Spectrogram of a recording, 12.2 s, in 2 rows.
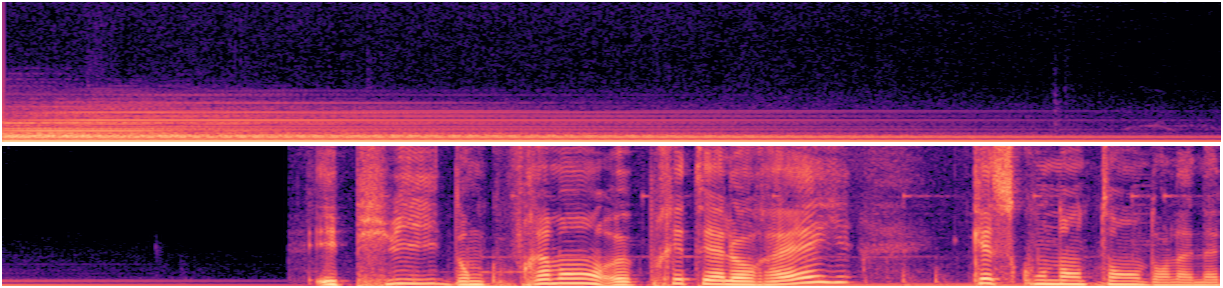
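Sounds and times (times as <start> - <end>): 
gong being struck: 0.0 - 7.5
speech: 7.7 - 12.1.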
